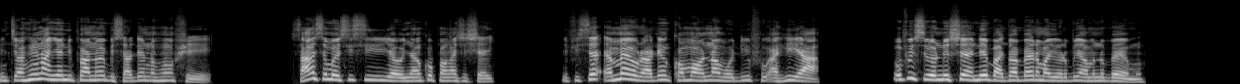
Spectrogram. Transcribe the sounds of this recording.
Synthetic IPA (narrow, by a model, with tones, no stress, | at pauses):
n̩˨tʰi˨ɔ˨ɦɪ̃˦nã˦˨ɲɛ̃˦nĩ˦pʰa˦nʊ̃˦æ˦bi˨sa˨dɪ˦nʊ̃˦ɦʊ̃˦ɕᶣɪ̰ː˨ | sãː˨˦n̩˦sɛ˦m̃˦æ˨si˦si˦jɛ˨o˨ɲã˨ŋko˦pʰɔ̃˨na˨ɕ̬ɪ˨ɕɛ˦ | e˨fi˨sɛ˦ʔɛ˨mã˦˨wu˨ɾa˨dɪ̃˦ŋ̩˨kʰɔ˦mã˦˨ɔ˨nã˦˨wɔ̃˨di˦fu˨ʔa˨ɦi˦a˨ | o˦fi˦su˨o˨nʊ̃˦ɕɛ˦˨nẽ˦ba˨dba˦bɛ˦ɾɪ˦mã˨jɔ˨ɾbi˦a˨m˦nʊ̃˦bɛː˦˨mũ˦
